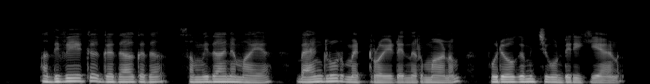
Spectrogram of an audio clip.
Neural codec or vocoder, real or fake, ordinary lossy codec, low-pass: none; real; none; 5.4 kHz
